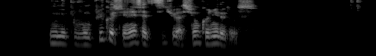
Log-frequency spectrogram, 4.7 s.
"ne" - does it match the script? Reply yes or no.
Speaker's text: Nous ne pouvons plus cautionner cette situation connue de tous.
yes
